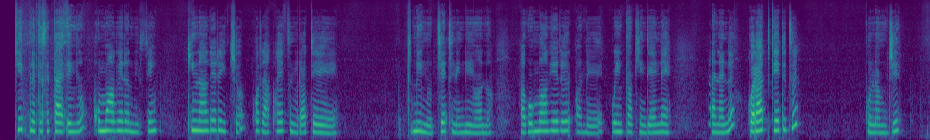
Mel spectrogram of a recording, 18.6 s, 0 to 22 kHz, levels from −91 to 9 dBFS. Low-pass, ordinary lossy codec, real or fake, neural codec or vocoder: none; none; fake; codec, 44.1 kHz, 1.7 kbps, Pupu-Codec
